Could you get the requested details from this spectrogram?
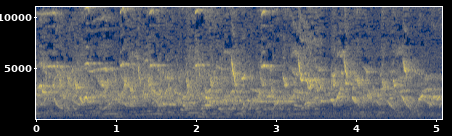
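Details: White-rumped shama in the "sujud" style, singing a dense, continuous stream of rapid sweeping whistles and chattering notes, mostly high-pitched, with many quick up-and-down slurred phrases and no pauses.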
